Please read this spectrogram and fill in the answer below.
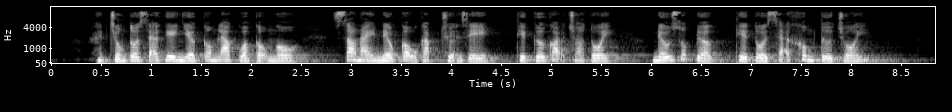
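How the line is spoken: Laughing loudly. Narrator (Vietnamese): Hà Tất Sĩ cười lớn

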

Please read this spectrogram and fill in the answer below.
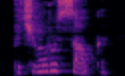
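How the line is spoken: Hoarse. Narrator (Russian): произнесла я хрипло

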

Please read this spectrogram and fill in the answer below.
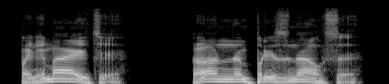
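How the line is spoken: Low monotone. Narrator (Russian): сказал доктор Фэлл все тем же низким монотонным голосом

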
